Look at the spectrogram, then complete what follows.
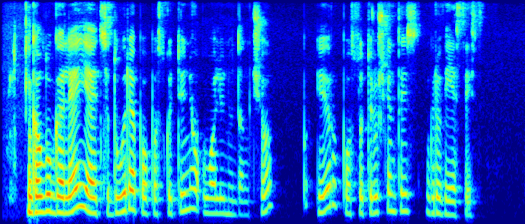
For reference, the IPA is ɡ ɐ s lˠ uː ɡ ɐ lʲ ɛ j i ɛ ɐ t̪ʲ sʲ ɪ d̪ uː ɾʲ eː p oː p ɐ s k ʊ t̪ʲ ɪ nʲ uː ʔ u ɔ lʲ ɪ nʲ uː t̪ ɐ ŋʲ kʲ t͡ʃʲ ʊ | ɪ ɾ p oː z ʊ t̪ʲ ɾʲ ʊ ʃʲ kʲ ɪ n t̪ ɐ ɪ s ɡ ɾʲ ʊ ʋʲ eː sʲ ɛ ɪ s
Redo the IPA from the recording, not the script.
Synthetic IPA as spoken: ɡ ɐ lˠ uː ɡ ɐ lʲ ɛ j i ɛ ɐ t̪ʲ sʲ ɪ d̪ uː ɾʲ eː p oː p ɐ s k ʊ t̪ʲ ɪ nʲ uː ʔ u ɔ lʲ ɪ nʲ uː d̪ ɐ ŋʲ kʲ t͡ʃʲ ʊ | ɪ ɾ p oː s ʊ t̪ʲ ɾʲ ʊ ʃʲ kʲ ɪ n t̪ ɐ ɪ s ɡ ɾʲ ʊ ʋʲ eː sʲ ɛ ɪ s

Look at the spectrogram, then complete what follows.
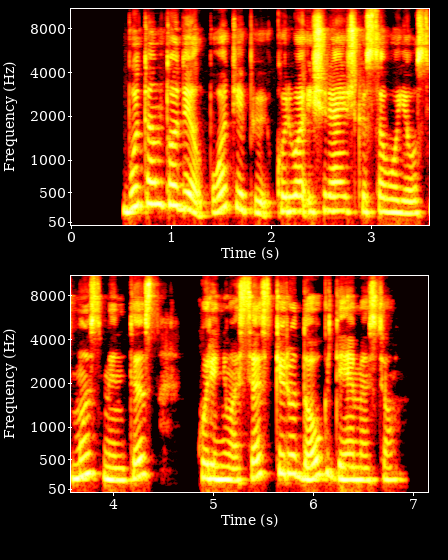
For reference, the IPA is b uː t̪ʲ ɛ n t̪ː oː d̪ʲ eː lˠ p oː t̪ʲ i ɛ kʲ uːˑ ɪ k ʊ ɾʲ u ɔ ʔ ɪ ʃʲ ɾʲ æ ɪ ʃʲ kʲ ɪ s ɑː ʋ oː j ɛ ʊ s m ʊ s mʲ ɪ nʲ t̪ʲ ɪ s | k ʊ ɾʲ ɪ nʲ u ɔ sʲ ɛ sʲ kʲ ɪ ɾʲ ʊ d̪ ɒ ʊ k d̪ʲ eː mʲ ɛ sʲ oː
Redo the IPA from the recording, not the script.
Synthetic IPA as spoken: b uː t̪ʲ ɛ n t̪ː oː d̪ʲ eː lˠ p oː t̪ʲ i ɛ pʲ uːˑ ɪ k ʊ ɾʲ u ɔ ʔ ɪ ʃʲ ɾʲ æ ɪ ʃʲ kʲ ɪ s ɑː ʋ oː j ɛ ʊ s m ʊ s mʲ ɪ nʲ t̪ʲ ɪ s | k ʊ ɾʲ ɪ nʲ u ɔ sʲ ɛ sʲ kʲ ɪ ɾʲ ʊ d̪ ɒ ʊ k d̪ʲ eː mʲ ɛ sʲ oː

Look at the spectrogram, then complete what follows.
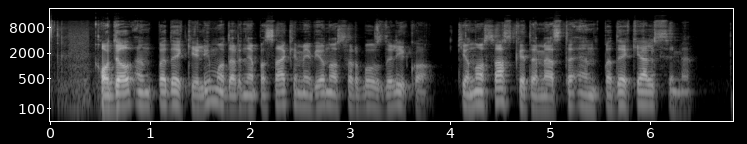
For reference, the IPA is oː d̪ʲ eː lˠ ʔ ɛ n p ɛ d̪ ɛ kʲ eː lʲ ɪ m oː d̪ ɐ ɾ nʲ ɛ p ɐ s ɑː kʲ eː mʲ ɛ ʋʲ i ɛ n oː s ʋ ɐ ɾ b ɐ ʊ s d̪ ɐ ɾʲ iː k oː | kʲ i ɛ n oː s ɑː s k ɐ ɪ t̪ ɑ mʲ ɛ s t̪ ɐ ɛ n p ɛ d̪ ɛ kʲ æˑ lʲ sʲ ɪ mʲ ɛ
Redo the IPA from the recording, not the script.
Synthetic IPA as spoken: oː d̪ʲ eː lˠ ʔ ɛ n p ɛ d̪ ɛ kʲ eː lʲ ɪ m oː d̪ ɐ ɾ nʲ ɛ p ɐ s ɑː kʲ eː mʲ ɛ ʋʲ i ɛ n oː s ʋ ɐ ɾ b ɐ ʊ s d̪ ɐ lʲ iː k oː | kʲ i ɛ n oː s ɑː s k ɐ ɪ t̪ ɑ mʲ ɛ s t̪ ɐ ɛ n p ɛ d̪ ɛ kʲ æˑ lʲ sʲ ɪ mʲ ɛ

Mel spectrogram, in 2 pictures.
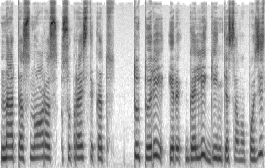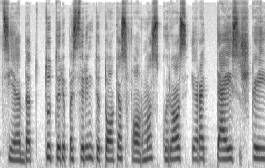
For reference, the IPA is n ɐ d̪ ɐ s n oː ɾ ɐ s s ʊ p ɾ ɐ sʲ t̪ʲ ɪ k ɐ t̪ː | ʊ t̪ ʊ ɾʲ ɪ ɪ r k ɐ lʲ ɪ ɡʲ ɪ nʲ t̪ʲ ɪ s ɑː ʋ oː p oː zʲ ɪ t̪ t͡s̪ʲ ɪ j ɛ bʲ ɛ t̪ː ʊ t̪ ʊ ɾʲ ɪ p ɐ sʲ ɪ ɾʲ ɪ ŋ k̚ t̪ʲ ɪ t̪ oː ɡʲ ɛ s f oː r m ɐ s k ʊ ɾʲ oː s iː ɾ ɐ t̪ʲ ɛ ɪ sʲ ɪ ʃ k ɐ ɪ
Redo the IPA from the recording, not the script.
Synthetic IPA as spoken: n ɐ t̪ ɐ s n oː ɾ ɐ s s ʊ p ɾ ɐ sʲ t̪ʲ ɪ k ɐ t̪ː | ʊ t̪ ʊ ɾʲ ɪ ɪ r ɡ ɐ lʲ ɪ ɡʲ ɪ nʲ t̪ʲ ɪ s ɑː ʋ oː p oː zʲ ɪ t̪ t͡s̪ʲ ɪ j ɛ bʲ ɛ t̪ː ʊ t̪ ʊ ɾʲ ɪ p ɐ sʲ ɪ ɾʲ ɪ ŋ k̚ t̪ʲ ɪ t̪ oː kʲ ɛ s f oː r m ɐ s k ʊ ɾʲ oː s iː ɾ ɐ t̪ʲ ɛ ɪ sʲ ɪ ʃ k ɐ ɪ

